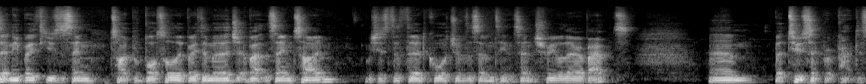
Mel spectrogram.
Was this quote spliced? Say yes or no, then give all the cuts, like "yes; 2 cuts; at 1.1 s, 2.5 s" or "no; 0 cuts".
no; 0 cuts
